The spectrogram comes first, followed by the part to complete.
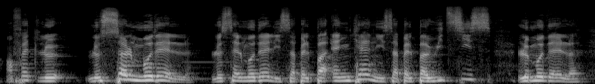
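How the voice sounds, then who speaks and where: A man's voice: fairly high pitch, expressive, moderate pace, darkish tone. A man giving an earnest religious testimony, repeating phrases and hesitating with fillers. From Italian. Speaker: testimony speaker.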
